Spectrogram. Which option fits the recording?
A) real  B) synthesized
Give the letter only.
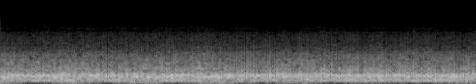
B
